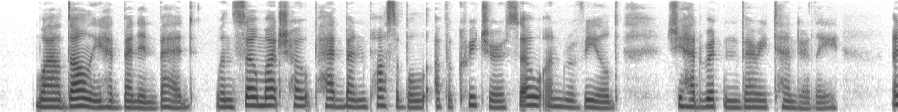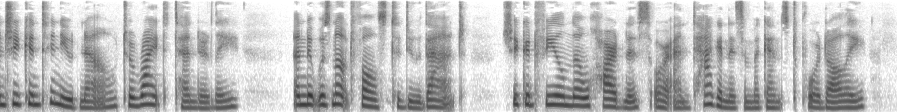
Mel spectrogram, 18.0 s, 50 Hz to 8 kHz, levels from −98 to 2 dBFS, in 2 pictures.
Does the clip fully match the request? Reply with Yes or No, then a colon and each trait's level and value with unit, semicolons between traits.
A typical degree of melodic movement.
Yes: average, 4.3 semitones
